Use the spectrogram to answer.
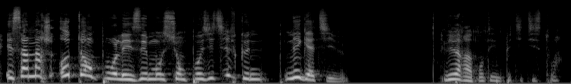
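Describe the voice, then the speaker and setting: A woman's voice: on the high side, very animated, normal speed, darkish tone. A woman speaking as a coach at a church conference, urging her listeners on with repeated phrases and questions to the audience. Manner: exhortative, repetitive emphasis.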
